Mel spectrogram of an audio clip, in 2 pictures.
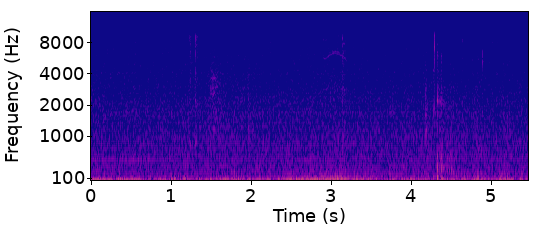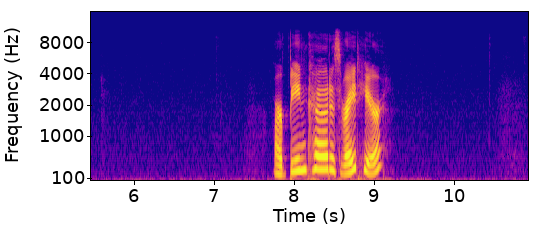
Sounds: Speech

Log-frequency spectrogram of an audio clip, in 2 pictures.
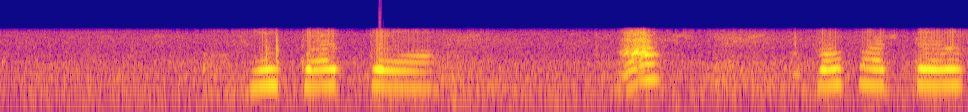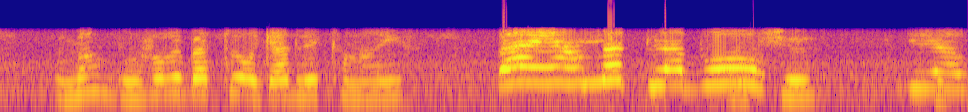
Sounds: Speech

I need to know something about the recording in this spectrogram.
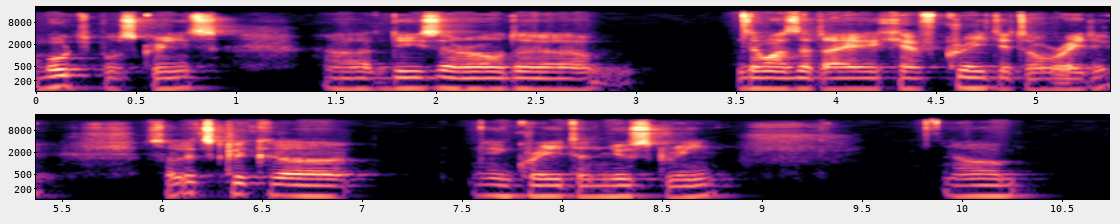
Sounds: Speech

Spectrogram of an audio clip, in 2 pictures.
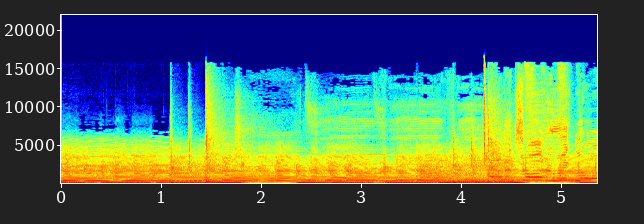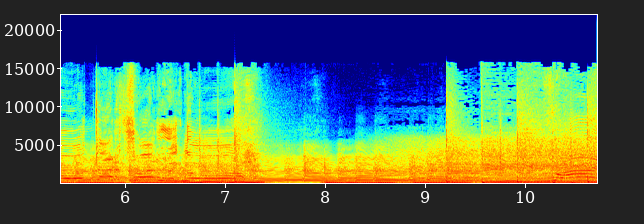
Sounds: Grunge, Rock music, Musical instrument, Music

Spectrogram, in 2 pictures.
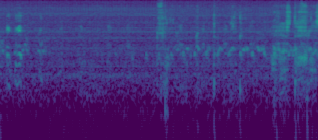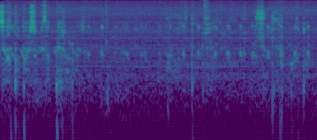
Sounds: Speech

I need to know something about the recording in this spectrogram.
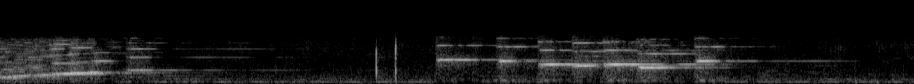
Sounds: Music, Theme music

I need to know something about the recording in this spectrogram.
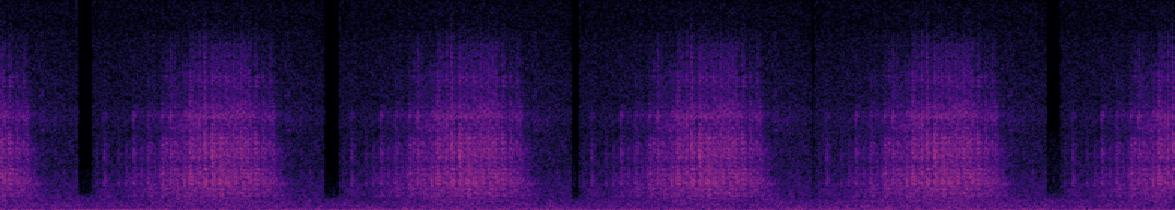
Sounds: Vehicle, Boat

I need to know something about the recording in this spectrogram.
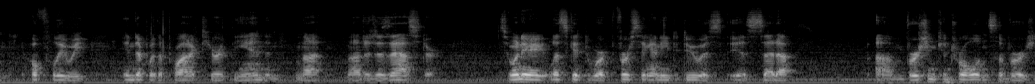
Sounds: Speech

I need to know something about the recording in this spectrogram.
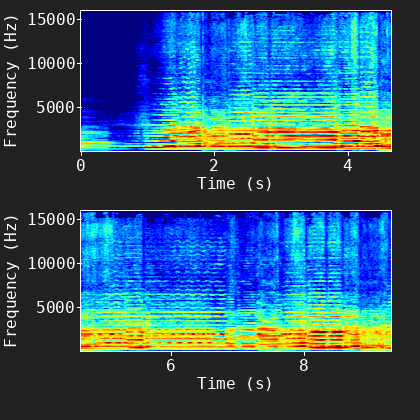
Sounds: Cello, fiddle, playing cello, Music

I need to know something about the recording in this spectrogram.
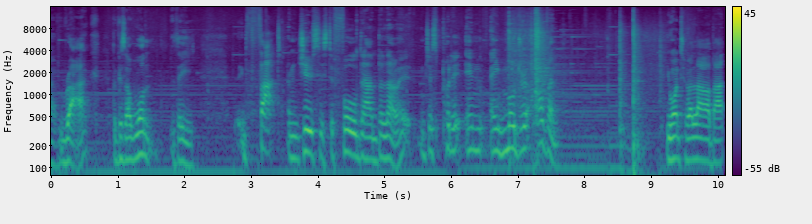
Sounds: Music, Speech

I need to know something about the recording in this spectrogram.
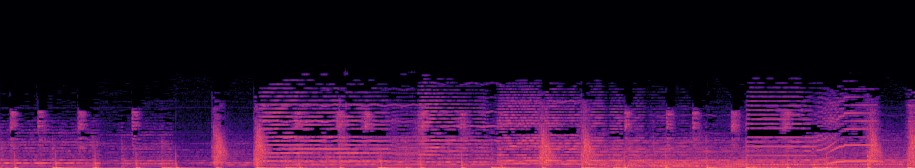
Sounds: Music

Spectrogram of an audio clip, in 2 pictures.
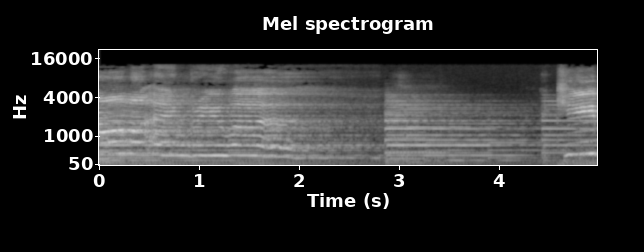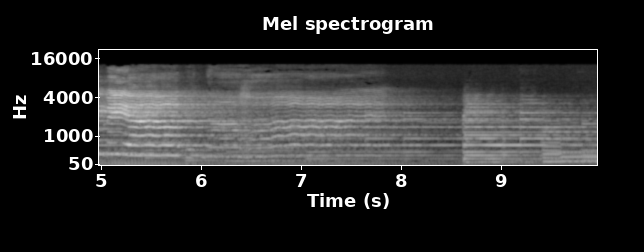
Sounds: Music

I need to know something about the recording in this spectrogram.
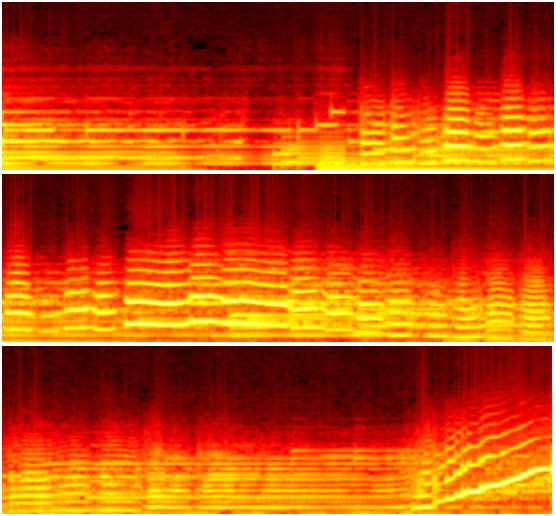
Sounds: playing trombone

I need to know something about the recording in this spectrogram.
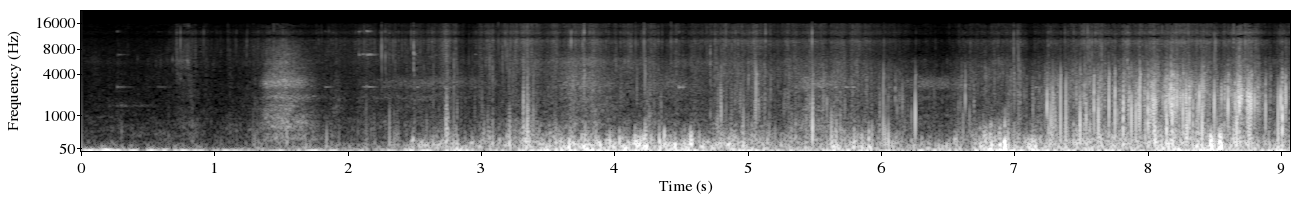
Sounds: volcano explosion

